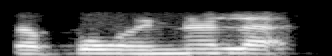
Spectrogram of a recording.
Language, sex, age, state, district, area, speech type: Sindhi, female, 45-60, Gujarat, Surat, urban, conversation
